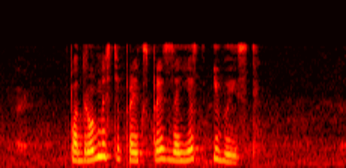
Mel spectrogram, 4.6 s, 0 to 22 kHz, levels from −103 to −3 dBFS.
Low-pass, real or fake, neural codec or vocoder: 7.2 kHz; fake; codec, 16 kHz, 4 kbps, FreqCodec, larger model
